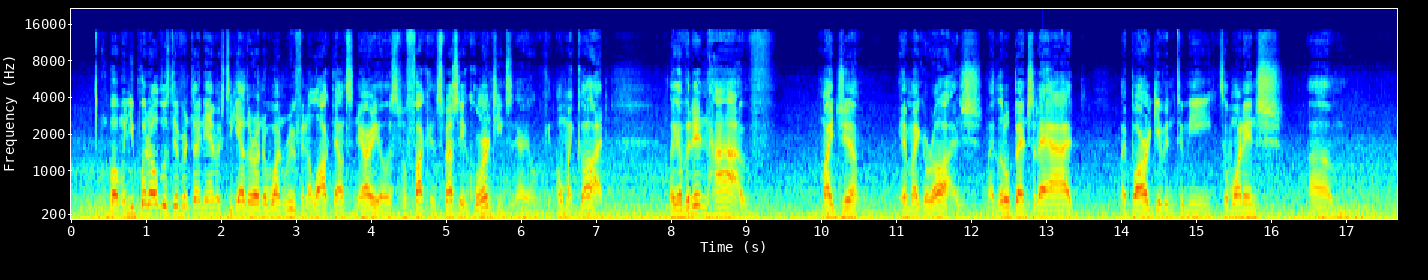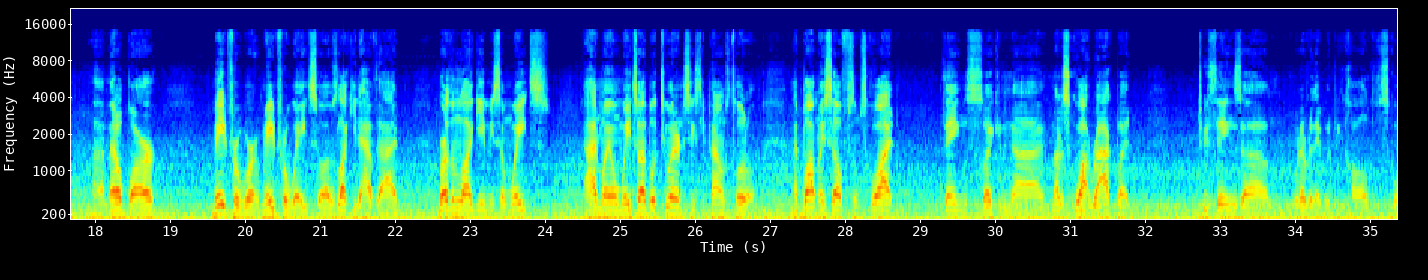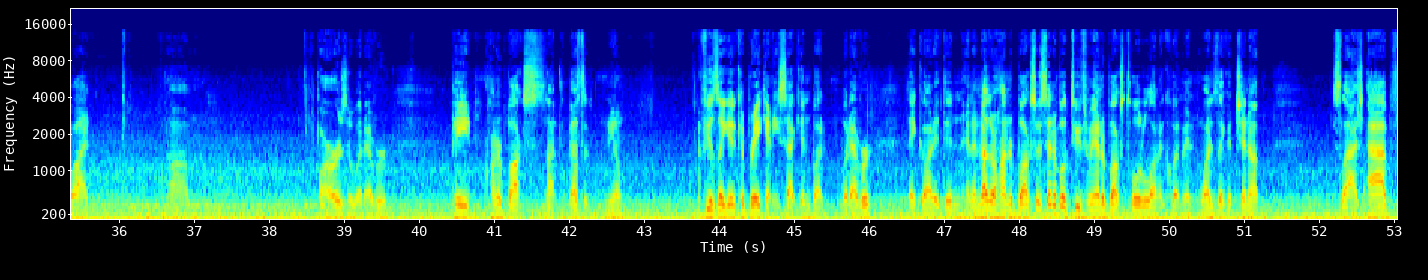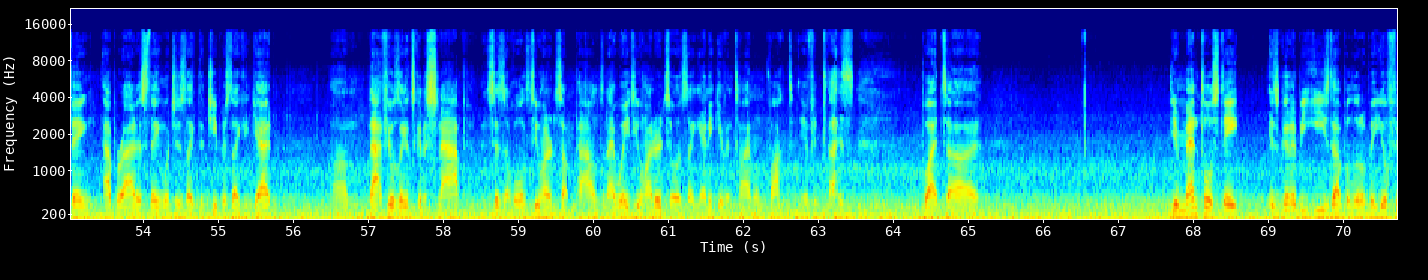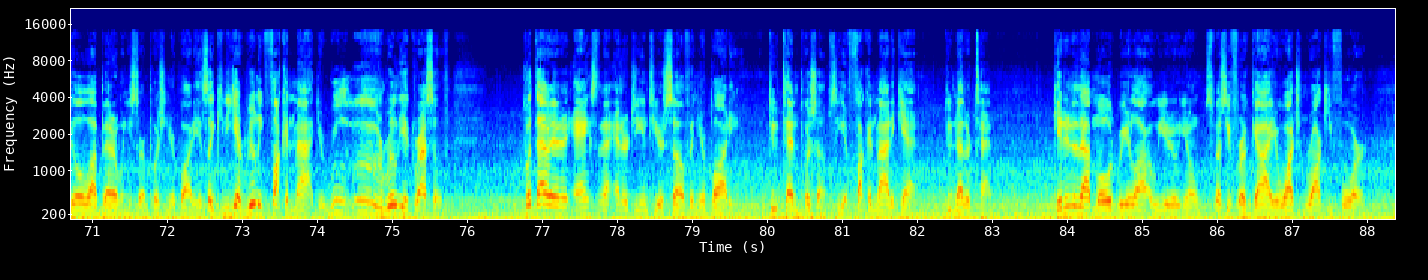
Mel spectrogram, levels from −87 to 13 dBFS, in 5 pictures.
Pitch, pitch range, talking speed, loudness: 110 Hz, 85-130 Hz, 185 wpm, -17 LUFS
